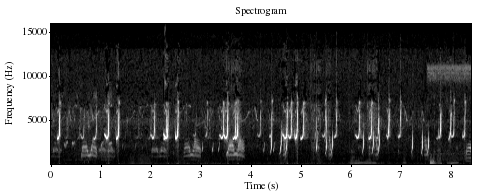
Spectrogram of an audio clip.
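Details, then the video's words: Female rain quail calling in the morning: sharp, high chirps in quick irregular bursts, about one a second, over lower fluttering notes and other bird chatter. "batair rain quail sound female rain quail new subah ki awaaz"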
